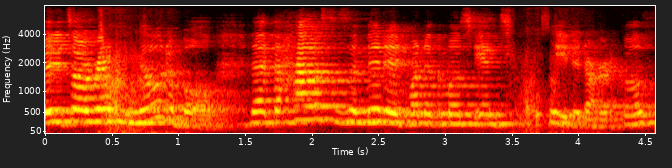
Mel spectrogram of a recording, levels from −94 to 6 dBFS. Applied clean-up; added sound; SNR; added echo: neural separator model SepFormer DNS4.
